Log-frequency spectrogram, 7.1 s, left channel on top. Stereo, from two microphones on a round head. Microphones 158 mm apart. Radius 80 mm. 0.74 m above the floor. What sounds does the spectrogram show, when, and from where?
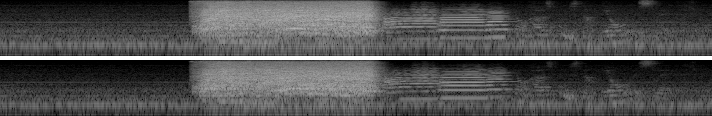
1.9 s a scream: 50° left (ahead or behind), 3 m; by 3.7 s 30° left (ahead or behind), 3 m
3.8 s a trumpet: 60° left (ahead or behind), 5 m
5.1 s a woman speaking: 80° left, 7 m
